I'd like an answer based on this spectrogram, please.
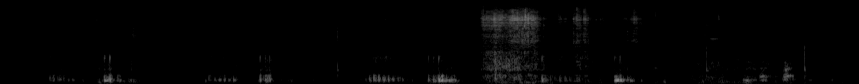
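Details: Newborn pink Sphynx kitten nursing from its mother; soft, short squeaky mews repeat roughly every half second, with a brief rustling burst midway.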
